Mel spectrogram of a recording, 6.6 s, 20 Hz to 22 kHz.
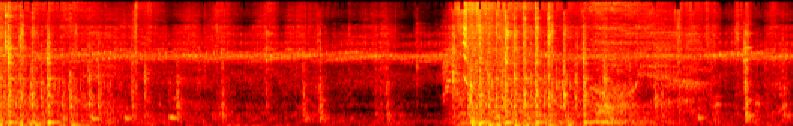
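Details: Northstar 10000 10kW generator from auction, unknown condition, dead battery, recoil start with old gas: uneven recoil pulls spin it with choppy chuffing, then quiet without firing; crank no start.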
